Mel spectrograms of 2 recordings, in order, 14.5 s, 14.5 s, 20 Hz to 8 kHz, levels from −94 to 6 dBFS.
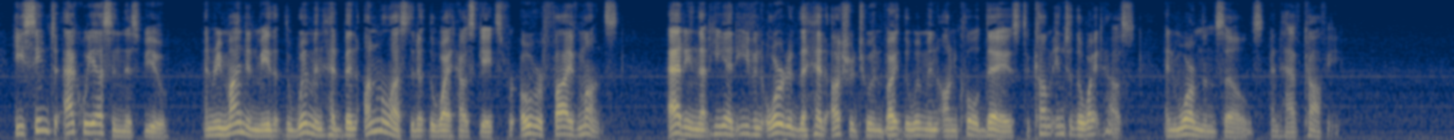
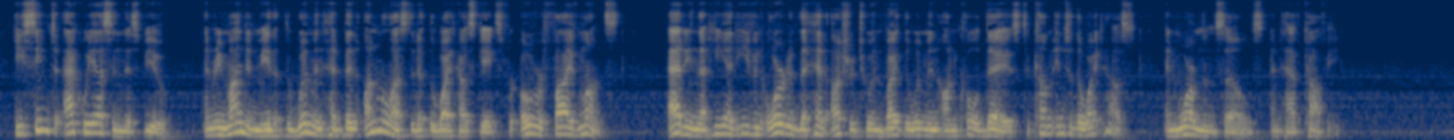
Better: first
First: none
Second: room echo; dies away in 0.3 s

